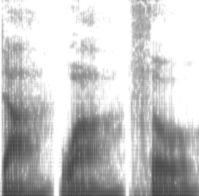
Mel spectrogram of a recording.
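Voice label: "tawatho", concatenated syllables; Affixing experiment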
